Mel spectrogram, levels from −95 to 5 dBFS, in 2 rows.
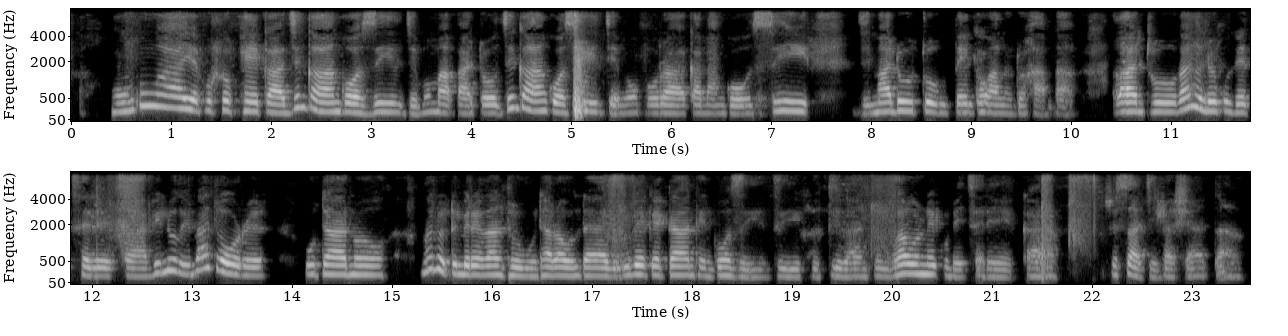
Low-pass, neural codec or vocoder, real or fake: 7.2 kHz; codec, 24 kHz, 0.9 kbps, WavTokenizer, medium speech release version 2; fake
